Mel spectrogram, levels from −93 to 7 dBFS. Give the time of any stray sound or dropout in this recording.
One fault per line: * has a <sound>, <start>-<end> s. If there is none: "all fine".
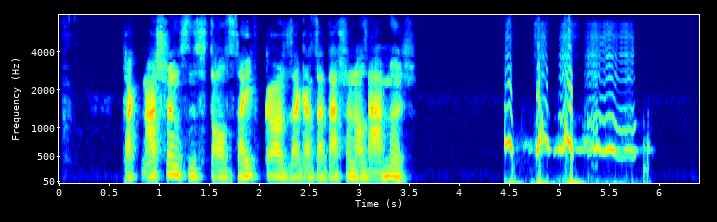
* has a bark, 4.5-6.0 s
